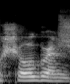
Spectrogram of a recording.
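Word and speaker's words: Sjögren's: Surgeons, how do you say that? It's S-O-G. Why would you put a J after an O? – Oh, Sjogren's. – Sjogren's. Okay.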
